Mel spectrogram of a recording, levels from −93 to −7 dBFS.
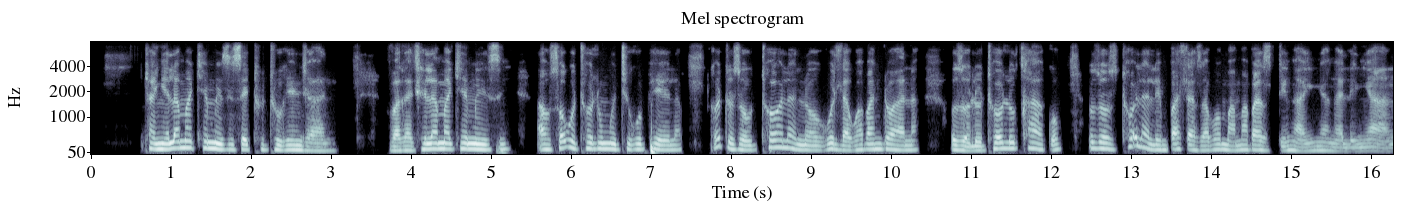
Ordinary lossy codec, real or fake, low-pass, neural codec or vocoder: Opus, 16 kbps; real; 7.2 kHz; none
